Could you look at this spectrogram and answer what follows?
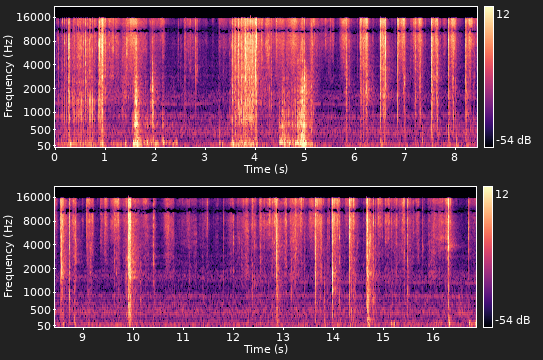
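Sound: cards being shuffled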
